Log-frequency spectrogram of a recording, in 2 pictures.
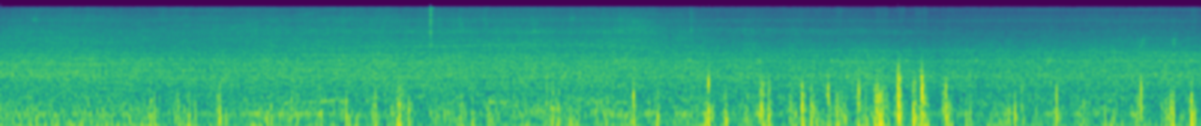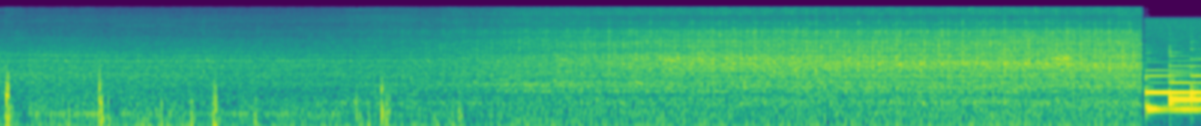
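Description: Steady low rumble of a moving car's engine and road noise, with a run of irregular knocks and clicks through the middle. Louder traffic noise builds over the last few seconds.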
